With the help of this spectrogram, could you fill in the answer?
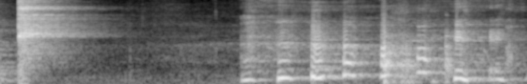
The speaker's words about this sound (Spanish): Hoy las copas sonaron diferentes porque en verdad son tazas.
